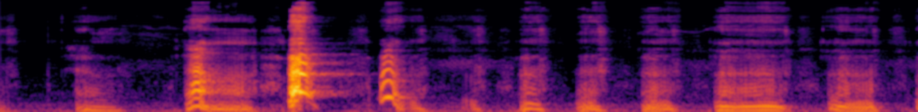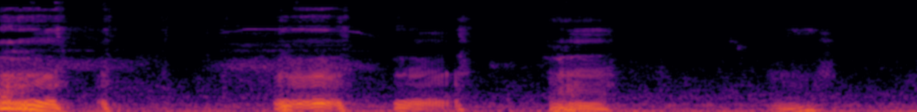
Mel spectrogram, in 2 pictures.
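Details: Fluffy pet Shih Tzu barking because it wants to play: a run of short, yappy barks and whiny yelps, loud and close at first, then softer and more spaced out, roughly every half second, in a quiet room.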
